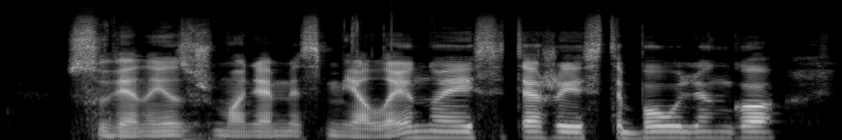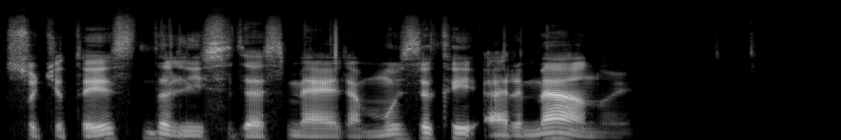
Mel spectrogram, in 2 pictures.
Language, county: Lithuanian, Panevėžys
